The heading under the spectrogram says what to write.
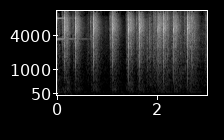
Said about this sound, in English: And, you know, he types them all out on a good old Royal typewriter.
